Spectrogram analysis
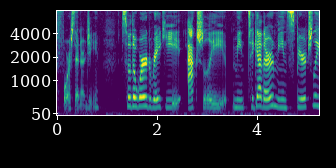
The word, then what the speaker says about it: Reiki: This practice grew and eventually Raiki was introduced out of Japan via Hawaii in 1937.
